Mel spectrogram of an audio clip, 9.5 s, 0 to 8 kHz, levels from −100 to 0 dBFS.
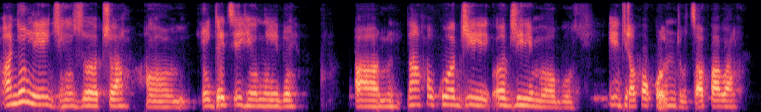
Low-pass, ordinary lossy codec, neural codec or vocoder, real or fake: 7.2 kHz; none; codec, 24 kHz, 1.5 kbps, HILCodec; fake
